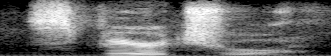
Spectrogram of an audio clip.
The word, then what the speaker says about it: spiritual: all right now uh whenever you have a t u and they're paired together like this okay in most cases you are going to pronounce that t like a ch so instead of saying speed uh spirit tool it's spiritual spiritual spiritual just like that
